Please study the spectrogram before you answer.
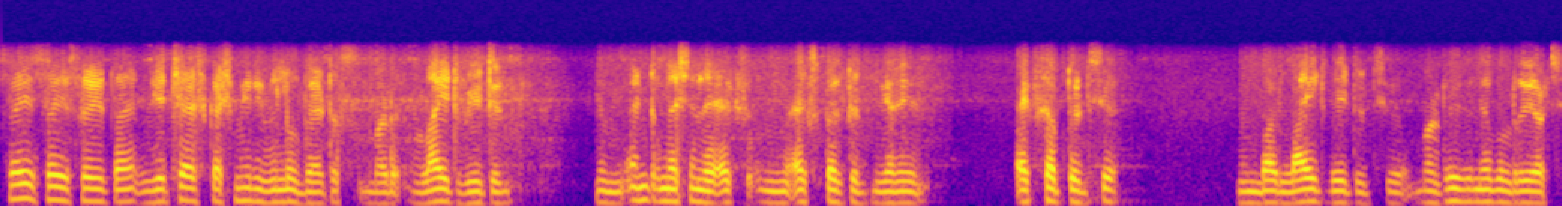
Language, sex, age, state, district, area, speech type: Kashmiri, male, 30-45, Jammu and Kashmir, Bandipora, rural, conversation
